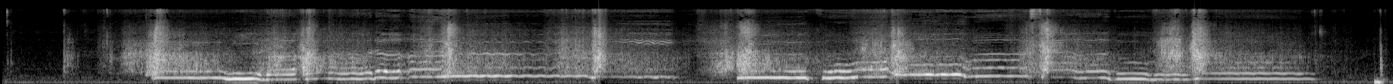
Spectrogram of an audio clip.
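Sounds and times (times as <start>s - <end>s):
maracas shaking: 0.6s - 13.4s.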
